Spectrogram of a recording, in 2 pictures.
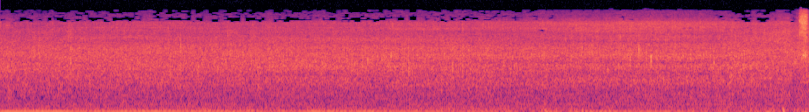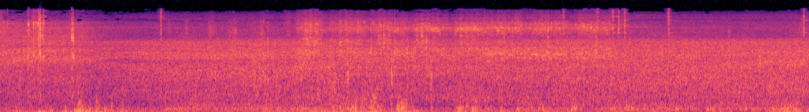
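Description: Wind rumbling on the microphone, with scattered clicks and knocks from rod and reel handling while a hooked fish is played. The low rumble is heaviest in the first few seconds, and the clicks start about halfway through.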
